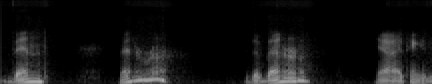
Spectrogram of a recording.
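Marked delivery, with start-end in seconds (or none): 0.1-3.1 "Venera" tried out as a question, pitched much higher with a rise; unsure pronunciation attempt. Real, not acted. Artist puzzling over a Lamborghini name, questioning rise on "Venera". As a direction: sound out "Venera" tentatively, voice lifting at the end. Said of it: "how do you pronounce that?".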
